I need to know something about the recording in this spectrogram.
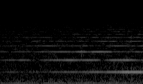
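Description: A train whistle in Yiwu, for the Yixin'ou train running to Spain, blasts in one long, steady, high-pitched tone that swells slightly louder over a second and a half, with no talking.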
